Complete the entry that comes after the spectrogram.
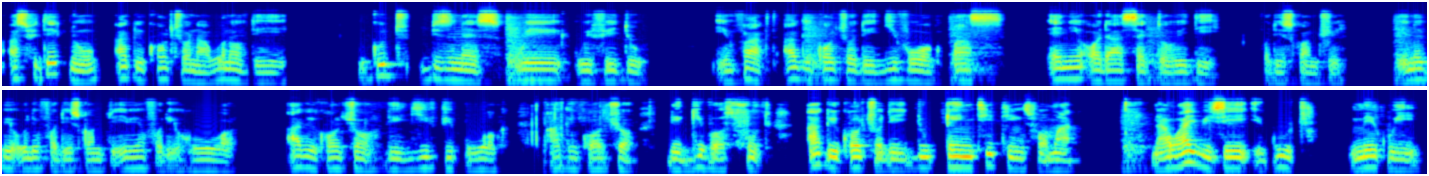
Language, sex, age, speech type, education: Nigerian Pidgin, male, 30-45, spontaneous, tertiary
